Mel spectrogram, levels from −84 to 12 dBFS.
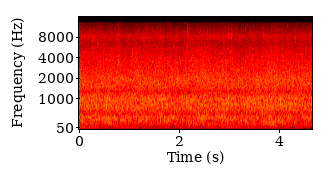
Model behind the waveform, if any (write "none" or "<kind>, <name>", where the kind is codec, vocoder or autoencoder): none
